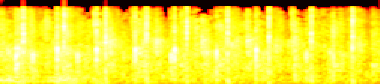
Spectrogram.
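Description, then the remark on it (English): Hand clapping fills the whole stretch: sharp, crisp claps in a rapid, uneven rhythm, some overlapping, steady and fairly loud, with no voices on top. “Ooh, nice clap.”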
